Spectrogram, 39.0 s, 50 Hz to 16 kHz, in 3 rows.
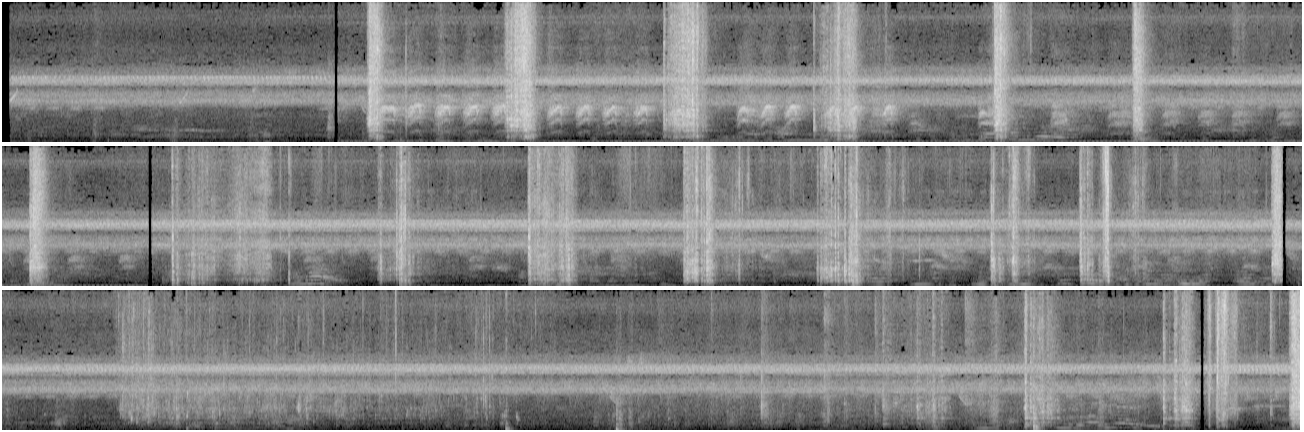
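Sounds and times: high-pitched insect chorus: 0.1 - 38.9.

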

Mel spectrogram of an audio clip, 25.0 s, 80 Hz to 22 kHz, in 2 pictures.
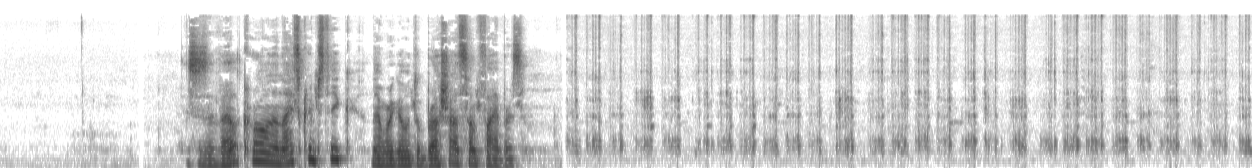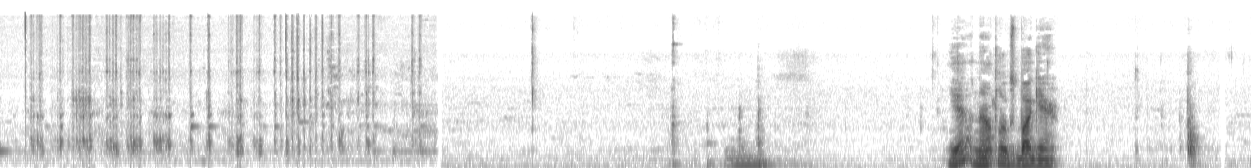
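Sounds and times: velcro rasping over fibers: 5.7 - 16.8.

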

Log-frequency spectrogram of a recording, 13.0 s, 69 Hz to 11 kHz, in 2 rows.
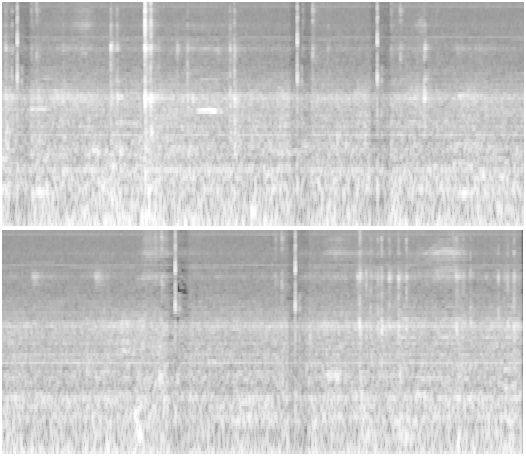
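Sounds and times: faint low hum: 0.0 - 13.0
keyboard and mouse clicks: 1.4 - 3.0, 11.0 - 13.0.

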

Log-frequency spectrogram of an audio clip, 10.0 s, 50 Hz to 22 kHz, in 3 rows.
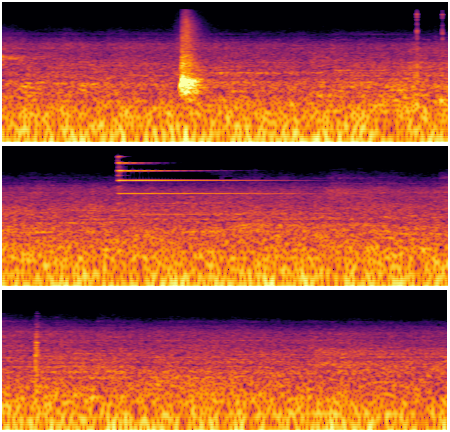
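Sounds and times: large hall background noise: 0.0 - 10.0
bright metallic ding: 4.2 - 5.8.

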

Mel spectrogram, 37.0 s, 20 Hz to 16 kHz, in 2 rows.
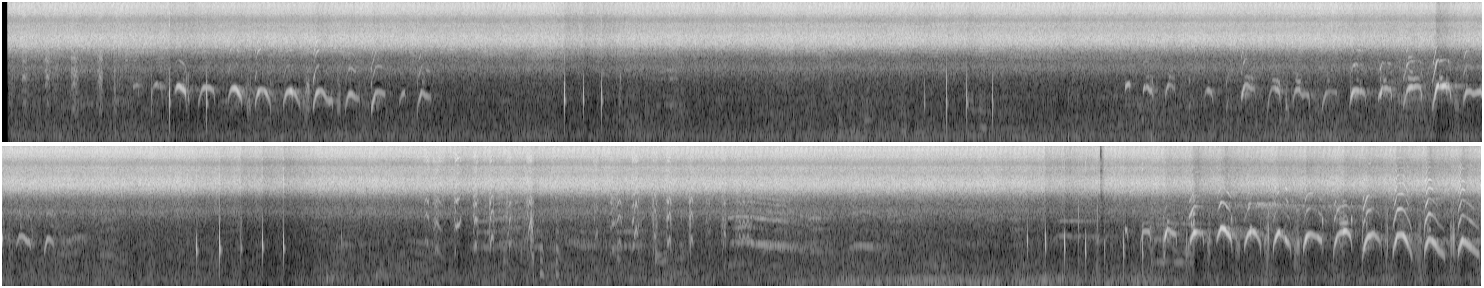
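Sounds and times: rapid repeated chirping calls: 0.1 - 5.6, 13.9 - 19.5, 23.7 - 27.9, 31.1 - 36.9
steady high-pitched hiss: 0.1 - 36.9.

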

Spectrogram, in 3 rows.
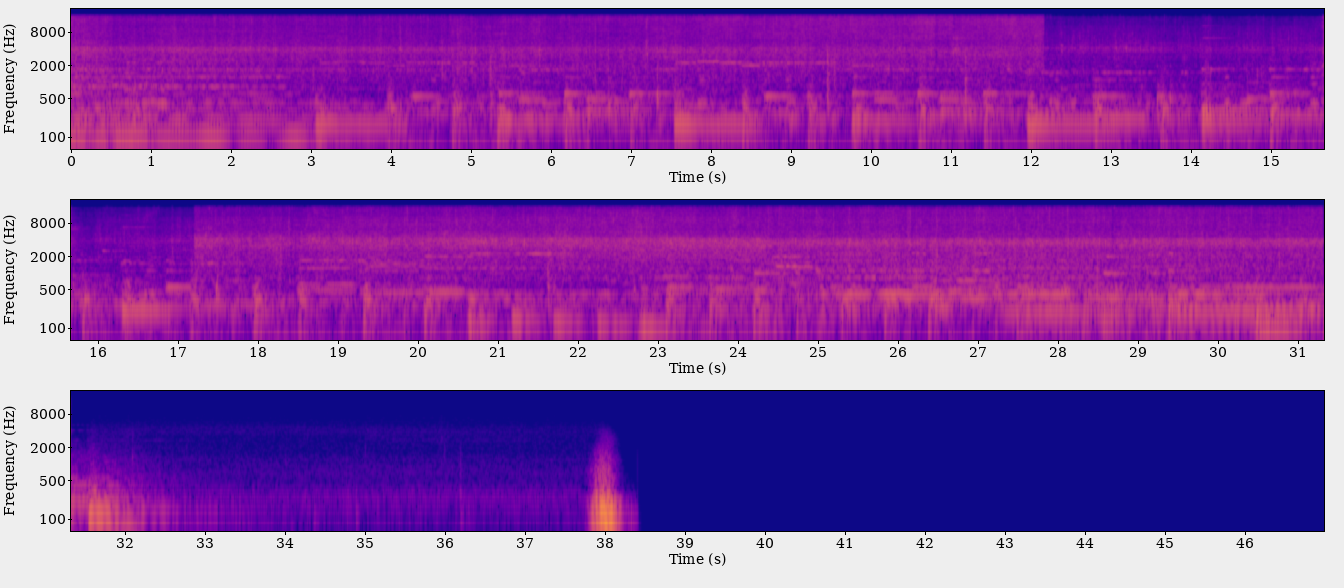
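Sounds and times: food sizzling on grill pan: 0.0 - 31.3
slow background music: 0.0 - 34.8.

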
